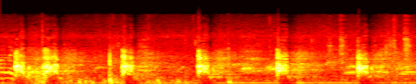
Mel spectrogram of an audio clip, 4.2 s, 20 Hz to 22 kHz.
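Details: Aaron, a 14-month-old Cane Corso, barks during IPO training at Cascina Crimea, Cavagliano (Novara), Italy: five loud, deep barks at fairly even intervals over four seconds, with a faint human voice and a low steady hum underneath.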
